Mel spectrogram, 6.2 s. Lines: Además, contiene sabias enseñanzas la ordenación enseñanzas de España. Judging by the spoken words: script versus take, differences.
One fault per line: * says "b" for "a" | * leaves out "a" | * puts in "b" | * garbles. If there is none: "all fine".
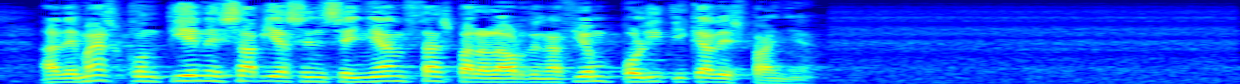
* puts in "para"
* says "política" for "enseñanzas"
